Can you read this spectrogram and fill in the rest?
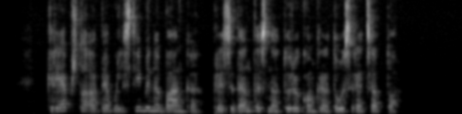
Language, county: Lithuanian, Kaunas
